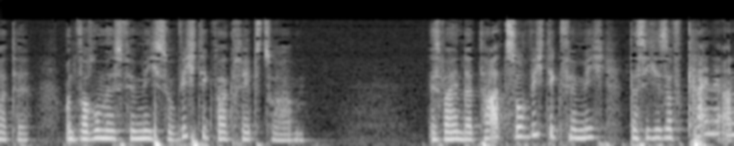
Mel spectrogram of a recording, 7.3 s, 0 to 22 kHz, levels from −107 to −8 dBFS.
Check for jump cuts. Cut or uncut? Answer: uncut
